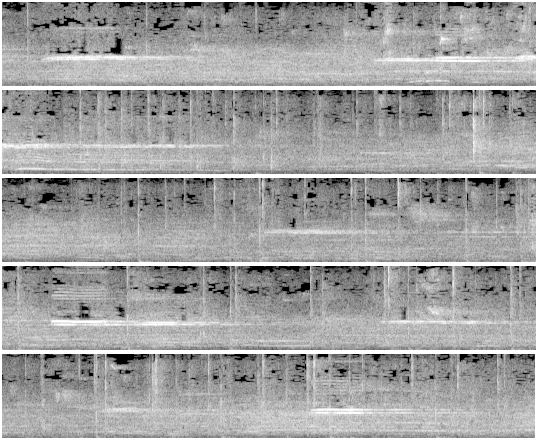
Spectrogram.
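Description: A crowd of spectators chatters throughout.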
